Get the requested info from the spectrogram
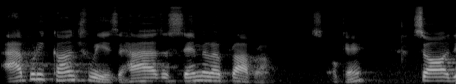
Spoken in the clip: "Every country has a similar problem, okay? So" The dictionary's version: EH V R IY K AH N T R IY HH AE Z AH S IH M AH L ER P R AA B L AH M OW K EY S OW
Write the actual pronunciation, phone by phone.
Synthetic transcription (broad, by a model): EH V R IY K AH N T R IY HH AE Z AH S IH M AH L ER P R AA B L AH M OW K EY S OW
